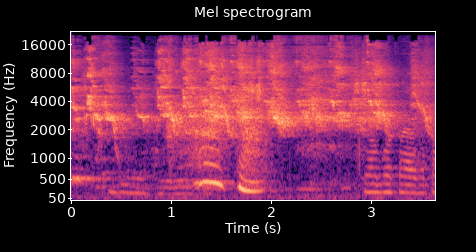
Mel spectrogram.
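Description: Birds fighting in a village, sharp squawks and chirps close by in rapid bursts, rising to loud harsh calls midway, with a person talking at times underneath.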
